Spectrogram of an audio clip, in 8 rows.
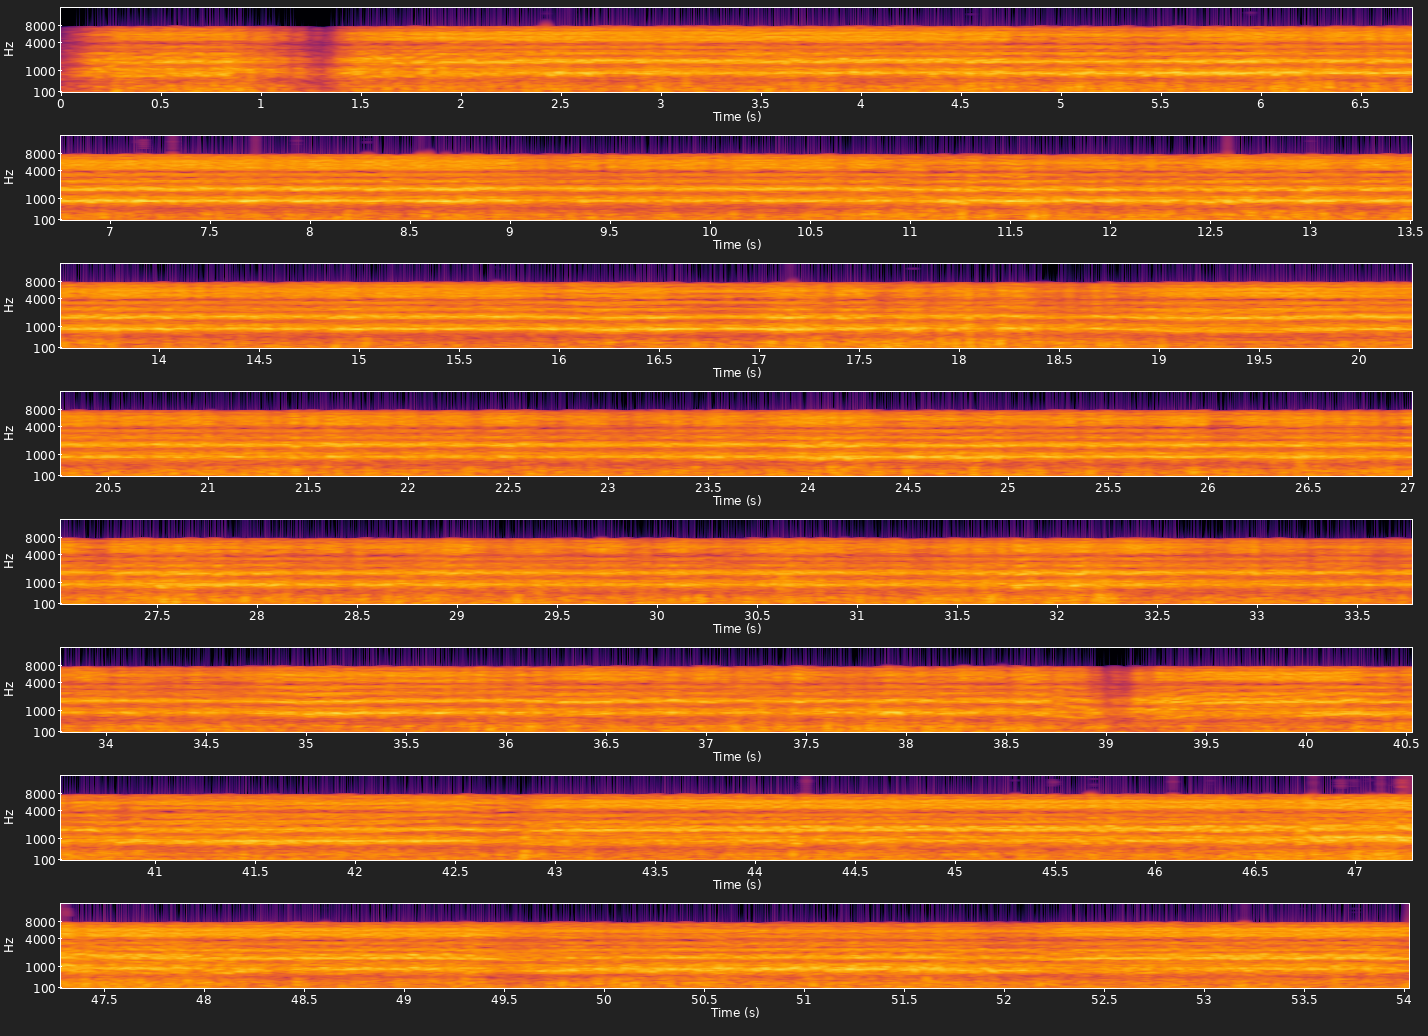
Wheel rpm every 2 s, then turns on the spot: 100, 220, 220, 230, 230, 230, 230, 230, 230, 230, 230, 240, 230, 240, 230, 230, 230, 230, 230, 160, 210, 210, 200, 220, 200, 190, 200.
none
